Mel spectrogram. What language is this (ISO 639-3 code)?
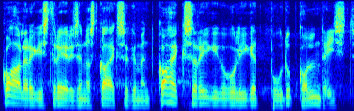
est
